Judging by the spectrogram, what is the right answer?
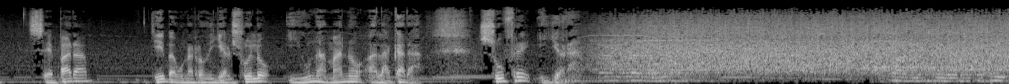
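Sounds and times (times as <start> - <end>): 
speech: 0.3 - 6.5
stadium spectators at Montjuic cheering and applauding: 5.6 - 10.0.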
